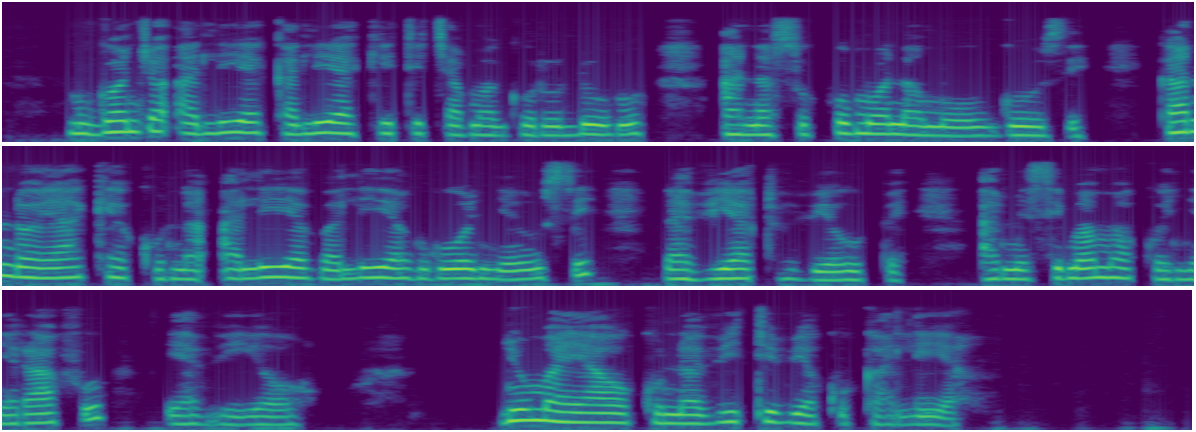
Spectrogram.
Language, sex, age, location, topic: Swahili, female, 36-49, Nairobi, health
